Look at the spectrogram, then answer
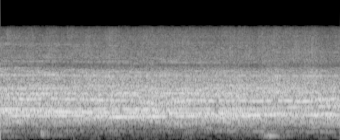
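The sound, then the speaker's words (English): A crowd applauds in a dense, steady wash of clapping that holds at a fairly loud, even level throughout, with no distinct cheers or voices standing out. “The applause is getting less enthusiastic as the...”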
